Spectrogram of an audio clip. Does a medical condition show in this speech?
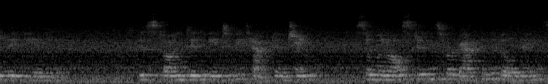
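No.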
